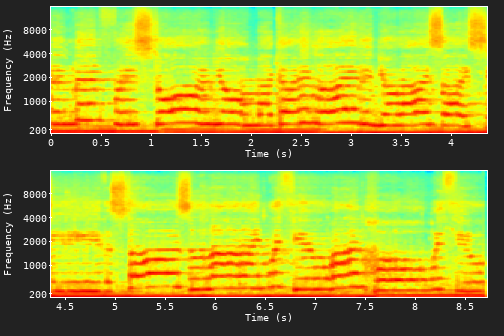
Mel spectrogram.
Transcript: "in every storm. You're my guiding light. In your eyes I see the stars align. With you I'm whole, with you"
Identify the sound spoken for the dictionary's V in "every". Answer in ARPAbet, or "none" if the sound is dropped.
F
